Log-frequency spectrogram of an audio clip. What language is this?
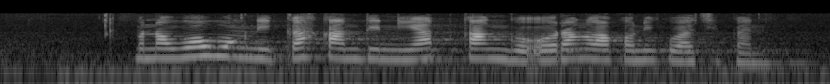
Javanese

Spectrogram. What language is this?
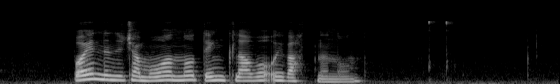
Faroese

